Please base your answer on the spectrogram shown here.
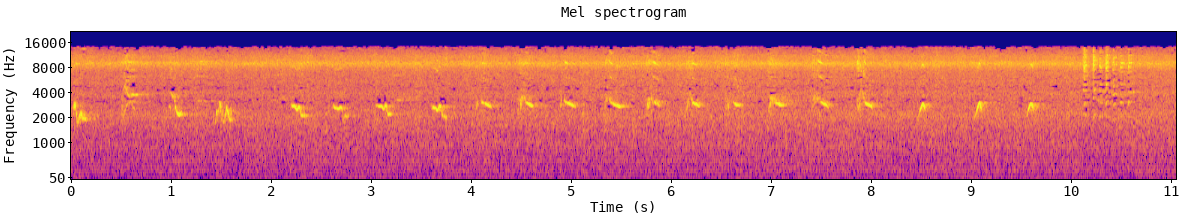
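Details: Greater green leafbird singing steadily as a lure to get other birds singing: a long run of short, bright downward-flicking notes, evenly spaced about every half second, over a steady hiss.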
